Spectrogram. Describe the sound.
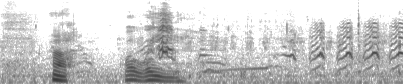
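Geese honking while being fed bread, sharp nasal calls in bursts: a single honk, a longer run of honks, then many quick honks in a rapid series toward the end.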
